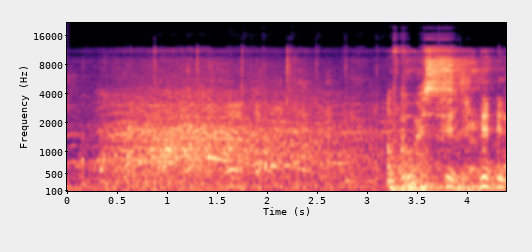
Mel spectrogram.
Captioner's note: crowd laughs; everyone laughs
